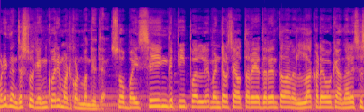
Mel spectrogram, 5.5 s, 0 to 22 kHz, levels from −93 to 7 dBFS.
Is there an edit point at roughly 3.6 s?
no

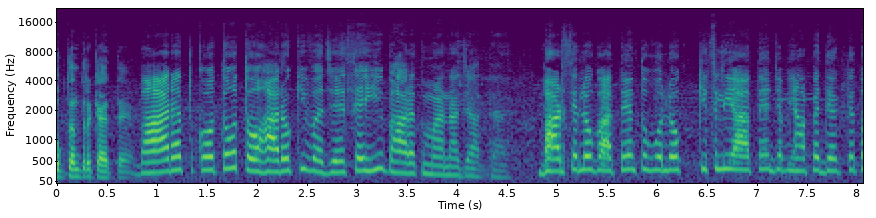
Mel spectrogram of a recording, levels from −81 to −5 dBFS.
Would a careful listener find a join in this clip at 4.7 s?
yes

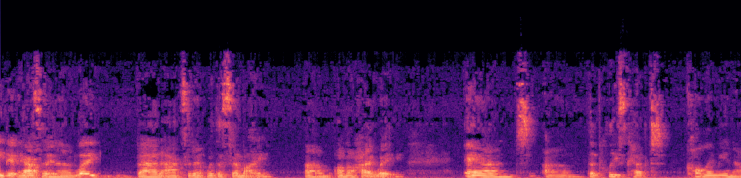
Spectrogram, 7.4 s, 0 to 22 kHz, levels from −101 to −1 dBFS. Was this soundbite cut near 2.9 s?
no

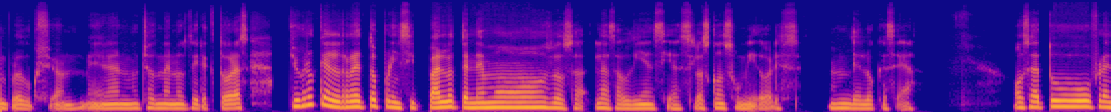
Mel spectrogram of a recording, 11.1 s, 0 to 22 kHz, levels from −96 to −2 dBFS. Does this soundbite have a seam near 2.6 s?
yes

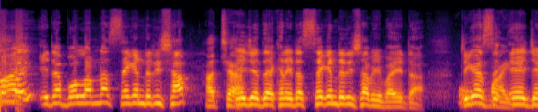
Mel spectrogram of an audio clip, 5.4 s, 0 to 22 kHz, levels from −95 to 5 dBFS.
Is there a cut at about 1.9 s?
no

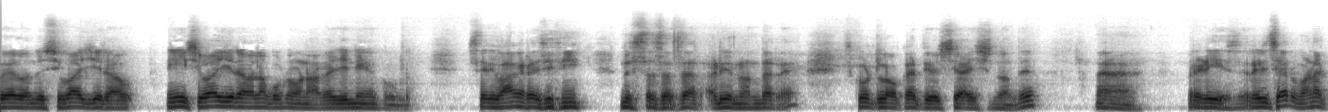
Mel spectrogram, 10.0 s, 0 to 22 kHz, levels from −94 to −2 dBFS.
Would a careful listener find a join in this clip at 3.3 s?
no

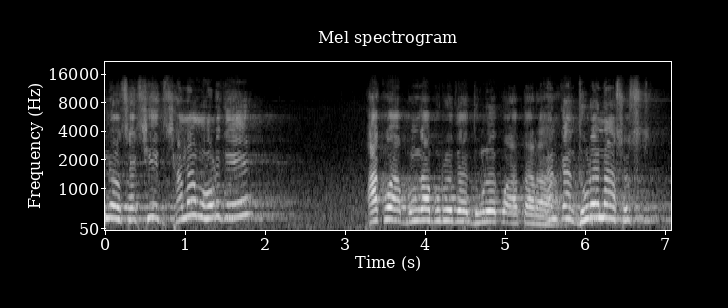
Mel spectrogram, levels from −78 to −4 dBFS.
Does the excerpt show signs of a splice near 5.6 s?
yes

